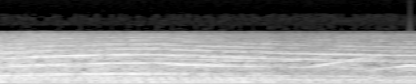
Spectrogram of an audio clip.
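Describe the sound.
Police car sirens wail continuously and loudly during a chase, their steady tones gliding slowly in pitch over a low vehicle rumble.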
